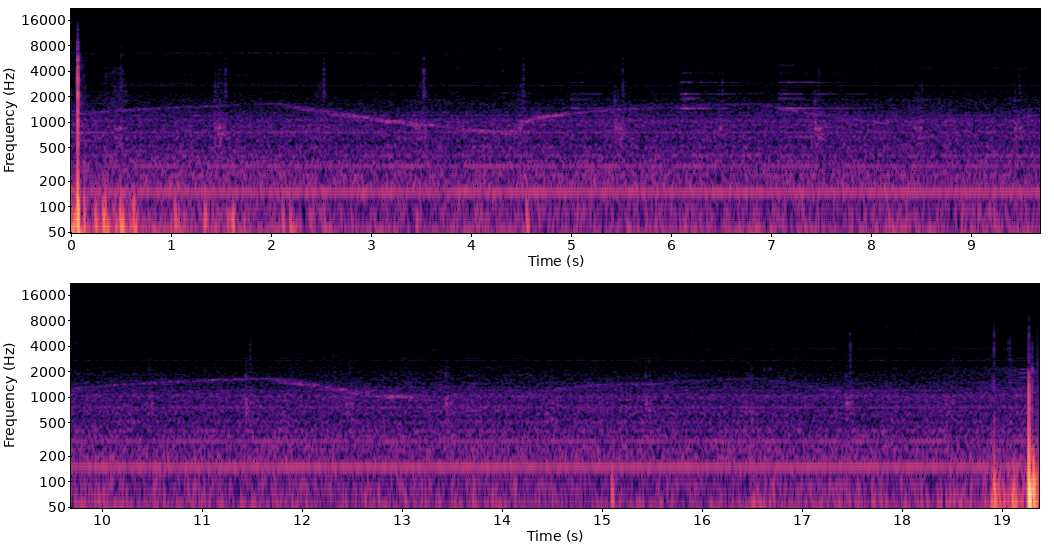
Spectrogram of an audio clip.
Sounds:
clock
mechanisms

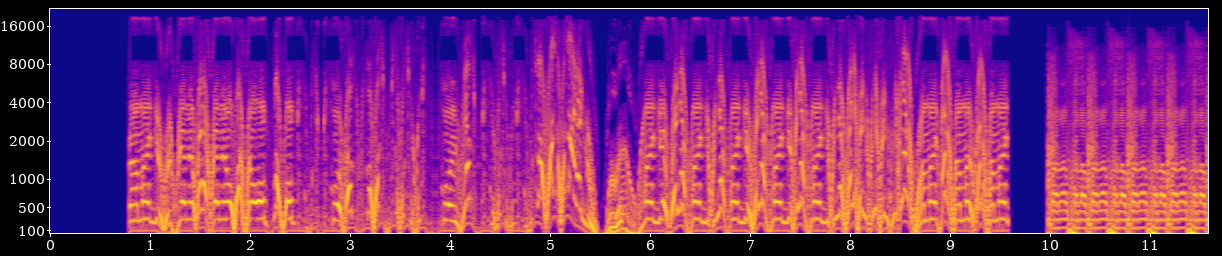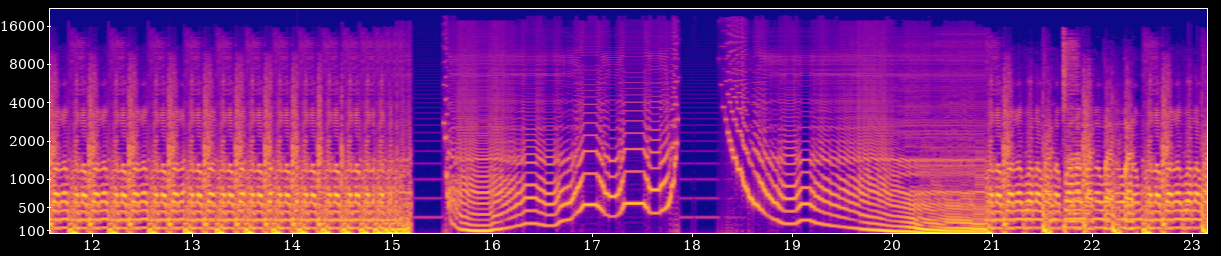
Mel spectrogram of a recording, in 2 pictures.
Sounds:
music
musical instrument
scratching (performance technique)

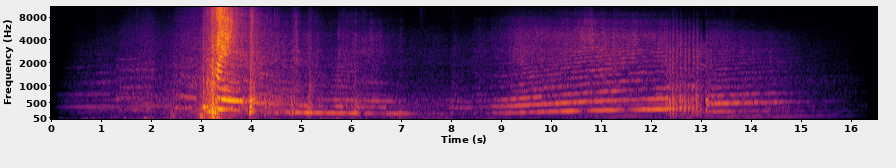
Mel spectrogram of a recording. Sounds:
accelerating
vehicle
car
race car
motor vehicle (road)
engine

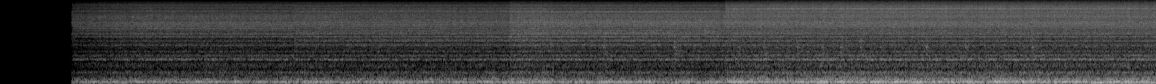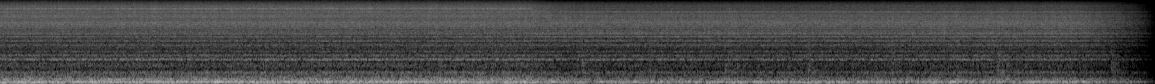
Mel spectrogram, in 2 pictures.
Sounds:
fire

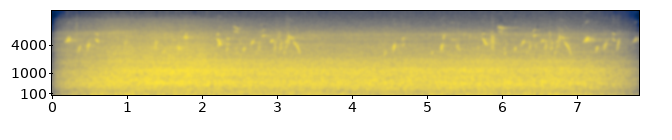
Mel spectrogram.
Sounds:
wild animals
animal
bird

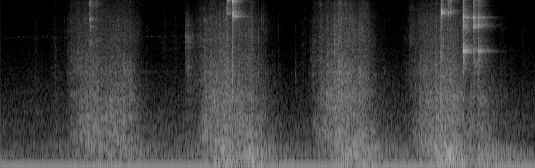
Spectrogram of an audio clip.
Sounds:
door
sliding door
home sounds

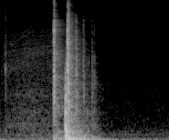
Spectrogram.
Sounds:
slam
door
domestic sounds

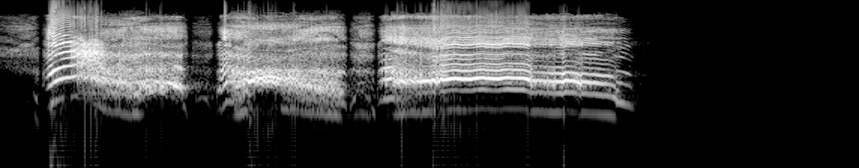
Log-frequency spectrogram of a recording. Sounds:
screaming
human voice

